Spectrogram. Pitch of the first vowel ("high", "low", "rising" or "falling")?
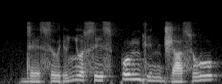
low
